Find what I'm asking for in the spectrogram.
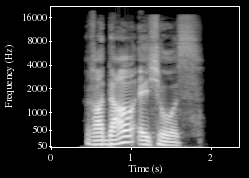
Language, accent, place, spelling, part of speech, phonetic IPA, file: German, Germany, Berlin, Radarechos, noun, [ʁaˈdaːɐ̯ˌʔɛços], De-Radarechos.ogg
- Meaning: plural of Radarecho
